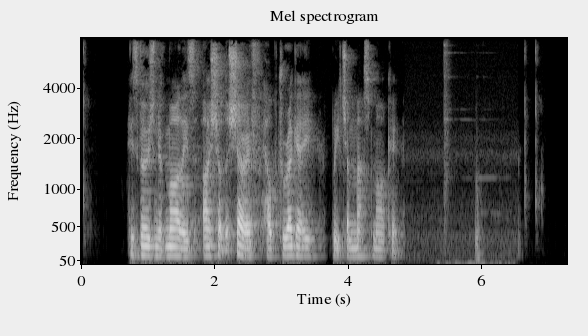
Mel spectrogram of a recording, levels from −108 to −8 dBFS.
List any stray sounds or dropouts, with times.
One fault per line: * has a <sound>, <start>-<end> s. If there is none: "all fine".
* has a thud, 5.3-6.5 s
